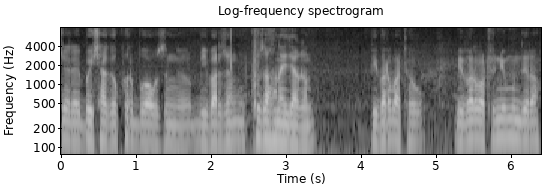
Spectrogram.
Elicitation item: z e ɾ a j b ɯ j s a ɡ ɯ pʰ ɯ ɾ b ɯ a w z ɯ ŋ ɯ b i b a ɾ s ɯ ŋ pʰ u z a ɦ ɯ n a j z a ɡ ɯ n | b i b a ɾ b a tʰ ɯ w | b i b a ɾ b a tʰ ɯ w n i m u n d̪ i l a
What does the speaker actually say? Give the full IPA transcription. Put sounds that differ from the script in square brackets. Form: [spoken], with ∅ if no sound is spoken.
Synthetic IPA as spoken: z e ɾ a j b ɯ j s a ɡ ɯ pʰ ɯ ɾ b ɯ a w z ɯ ŋ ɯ b i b a ɾ [z] ɯ ŋ pʰ u z a ɦ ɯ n a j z a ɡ ɯ n | b i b a ɾ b a tʰ ɯ w | b i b a ɾ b a tʰ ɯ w n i m u n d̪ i [ɾ] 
